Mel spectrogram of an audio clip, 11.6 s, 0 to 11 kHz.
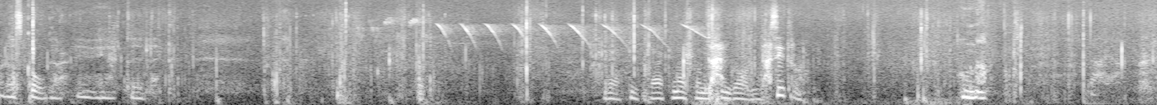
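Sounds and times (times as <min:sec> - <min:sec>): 
speech: 0:00.0 - 0:01.8, 0:06.1 - 0:08.2, 0:09.6 - 0:10.0
footsteps crunching along forwarder or harvester wheel tracks in a forest: 0:00.0 - 0:11.5
high downward-sweeping bird chirps: 0:03.4 - 0:08.0.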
